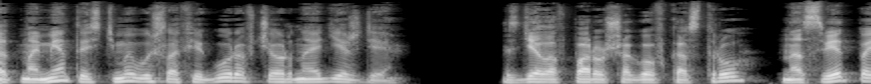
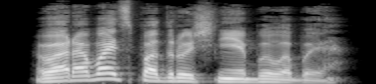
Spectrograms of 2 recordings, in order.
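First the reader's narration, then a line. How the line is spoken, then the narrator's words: Paladin's snort. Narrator (Russian): хмыкнул паладин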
